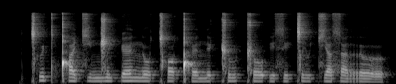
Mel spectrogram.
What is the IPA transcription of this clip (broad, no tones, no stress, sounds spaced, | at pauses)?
ǀʰ ɯ tʲ ǃʰ a t͡ɕ i ŋ͡ǁ i ɠ ɛ n o ǀʰ ɔ ǃʰ ɛ n e ǁ u ǁ o ʔ i s i ǀ i u̯ t͡ɕ a s a r ɤ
